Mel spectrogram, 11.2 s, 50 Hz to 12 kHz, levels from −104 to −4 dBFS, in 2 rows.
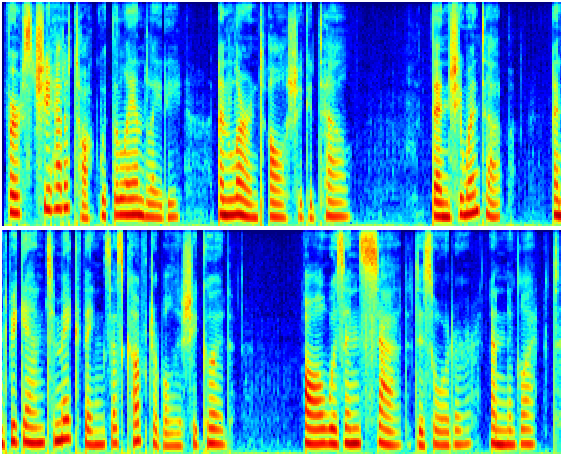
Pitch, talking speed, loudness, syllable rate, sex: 215 Hz, 190 wpm, -17 LUFS, 5.2 syllables/s, female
